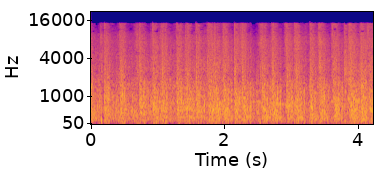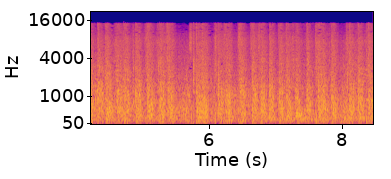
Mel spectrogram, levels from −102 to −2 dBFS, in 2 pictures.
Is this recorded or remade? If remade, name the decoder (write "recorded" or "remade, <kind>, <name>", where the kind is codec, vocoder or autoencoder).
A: remade, vocoder, BigVGAN v2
